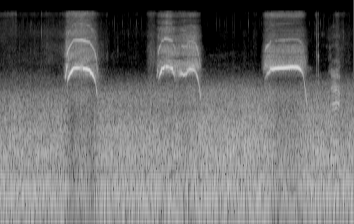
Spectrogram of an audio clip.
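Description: Three shrill whistles, each about half a second long, rising and then falling in pitch. Under them runs the steady noise of a glacial flood surge of water and debris rushing down the gorge.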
